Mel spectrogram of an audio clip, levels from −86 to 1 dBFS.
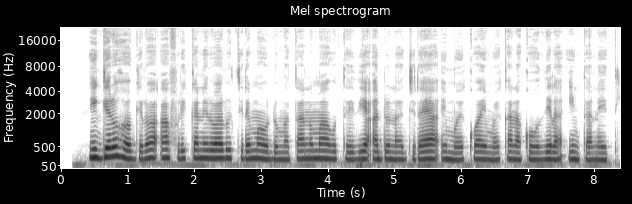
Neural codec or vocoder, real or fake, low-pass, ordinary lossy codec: none; real; none; none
